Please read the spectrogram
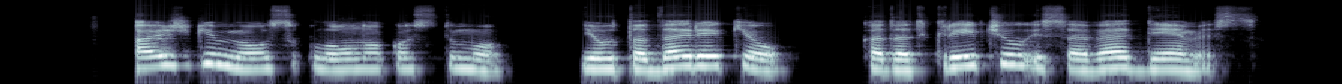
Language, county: Lithuanian, Kaunas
